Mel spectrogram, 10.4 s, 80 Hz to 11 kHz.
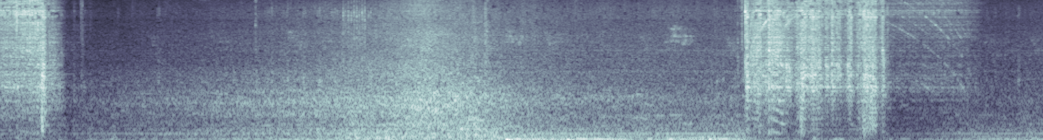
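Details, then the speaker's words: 2007 Subaru Forester with a failed starter, before repair: harsh metallic grinding bursts when the key is turned, with the engine churning between them. The starter is not engaging properly. "So you heard how bad that sounded, right? Okay, the starter's right there."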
